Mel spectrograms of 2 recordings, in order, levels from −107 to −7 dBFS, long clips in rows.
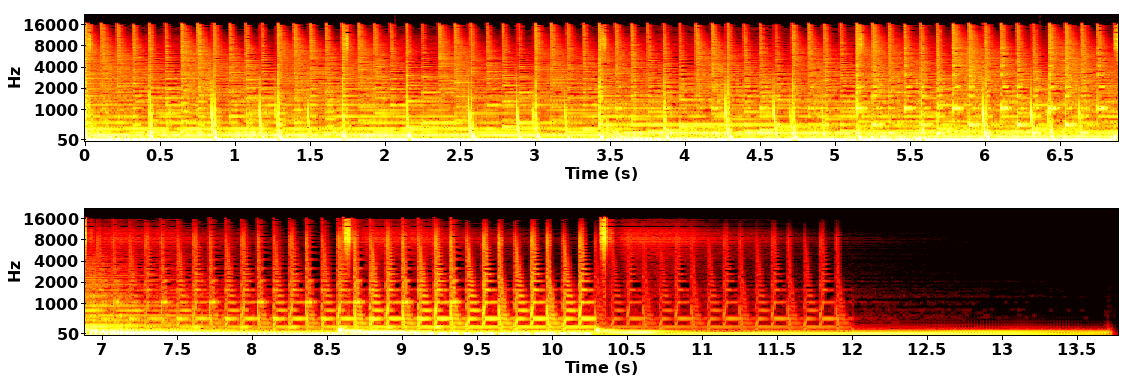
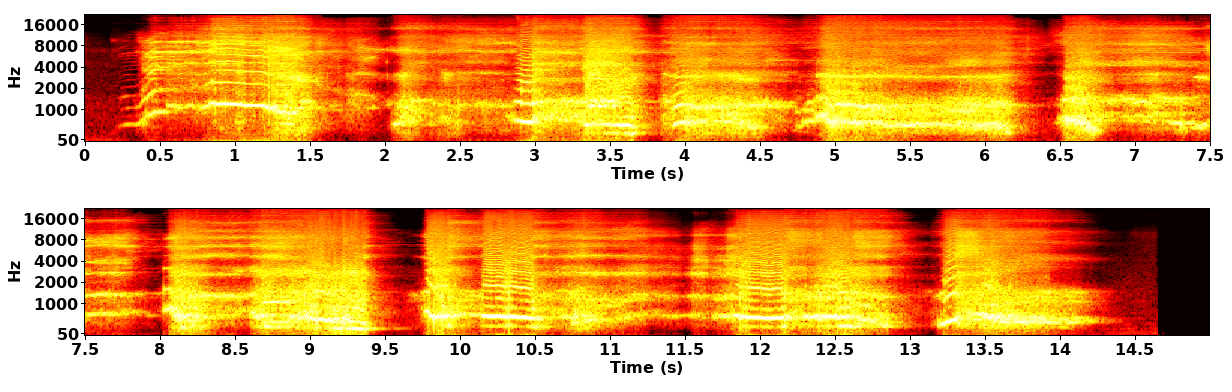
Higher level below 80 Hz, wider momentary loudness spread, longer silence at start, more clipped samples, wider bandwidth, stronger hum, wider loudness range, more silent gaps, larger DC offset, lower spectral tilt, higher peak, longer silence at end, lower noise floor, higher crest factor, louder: first, -10 dBFS vs -46 dBFS; first, 18 LU vs 13 LU; second, 0 s vs 0.35 s; neither; second, 16.5 kHz vs over 20 kHz; neither; first, 9 LU vs 3 LU; neither; neither; first, -6.5 dB/octave vs -1.5 dB/octave; about the same, 0 dBFS vs -2 dBFS; second, 0.3 s vs 0.75 s; about the same, -34 dBFS vs -36 dBFS; about the same, 10 dB vs 12 dB; about the same, -13 LUFS vs -12 LUFS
